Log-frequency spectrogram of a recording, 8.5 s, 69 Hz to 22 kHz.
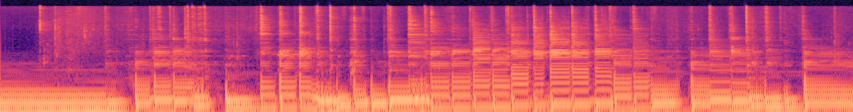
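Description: Electric bass guitar played through the Holt2 resonant lowpass filter, the filter partly blended with the dry signal. A long low note rings for about the first second, then a run of plucked notes follows, with a heavy deep low end.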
